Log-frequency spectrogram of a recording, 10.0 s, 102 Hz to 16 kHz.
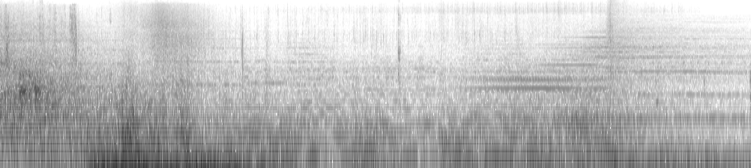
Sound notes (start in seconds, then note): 1.2 whooshing; 3.3 blood trickling; 6.4 light dramatic music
